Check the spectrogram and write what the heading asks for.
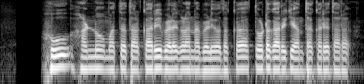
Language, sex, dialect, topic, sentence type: Kannada, male, Dharwad Kannada, agriculture, statement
